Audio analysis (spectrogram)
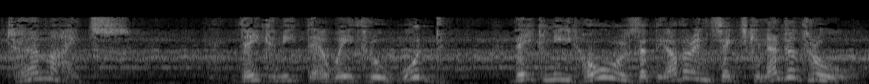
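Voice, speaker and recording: An actor playing an obsessed, fearful professor in an old-time radio drama, with grave, intense, theatrical delivery. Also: male voice, sits high, very animated, normal speed, music in the background. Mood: urgent. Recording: muffled, noisy vintage radio recording.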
